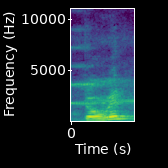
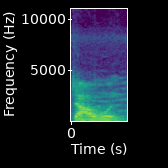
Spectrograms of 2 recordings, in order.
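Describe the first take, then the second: First: Loud टॉवेल with 'to-vel' vowels; common mispronunciation. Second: टावल with an open 'taa' and short ending; taught pronunciation. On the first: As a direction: say टॉवेल louder, full 'vel' ending. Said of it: "आप इसकी pronunciation क्या करते हैं". (टॉवेल, ज़ोर से, 'वेल' पूरा) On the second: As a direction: say टावल as 'TAA-wul'. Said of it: "इसकी right pronunciation होती है". (टावल, 'टा' खुला, अंत छोटा) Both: Shown as a demonstration.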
